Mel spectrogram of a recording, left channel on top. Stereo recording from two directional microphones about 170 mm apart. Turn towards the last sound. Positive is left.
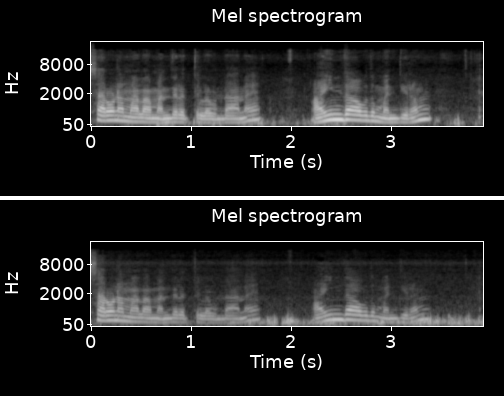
turn(degrees=55)  # may be behind; listen again after turning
